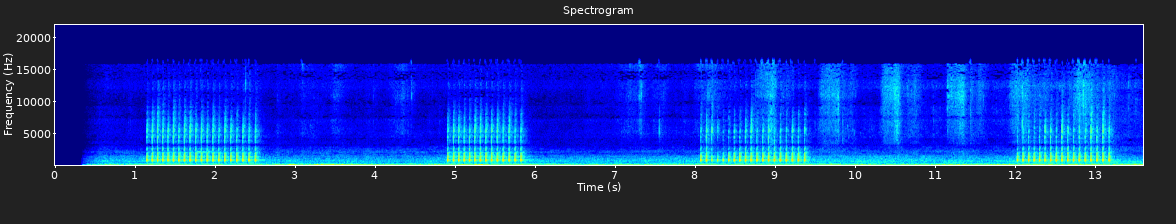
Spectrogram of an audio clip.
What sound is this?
A woodpecker pecking at a dead cedar branch in Florida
